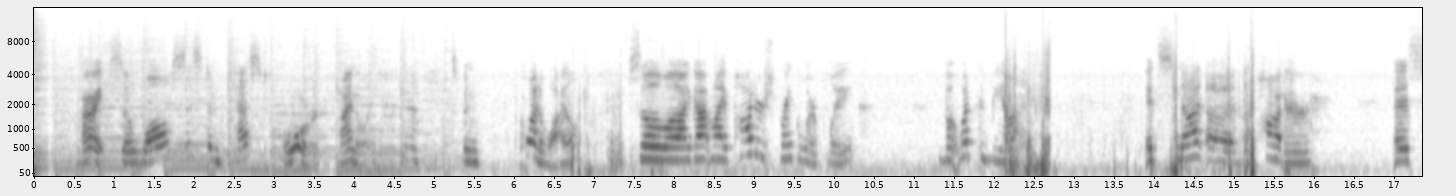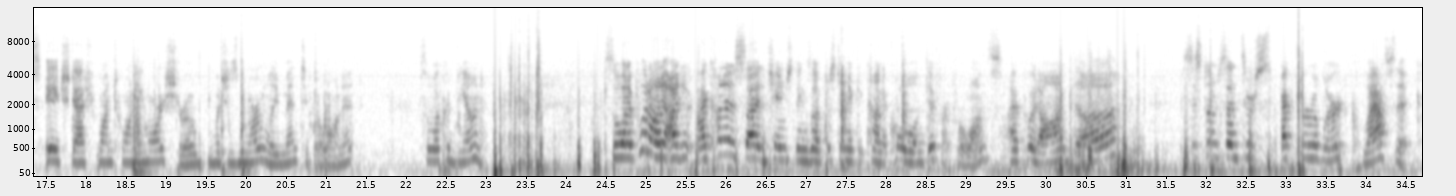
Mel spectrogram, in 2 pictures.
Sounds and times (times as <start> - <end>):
Speech: 0.6 - 6.9, 7.5 - 10.4, 11.3 - 12.7, 13.9 - 16.1, 17.0 - 21.4, 22.2 - 23.0, 24.5 - 31.0, 31.7 - 34.7.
